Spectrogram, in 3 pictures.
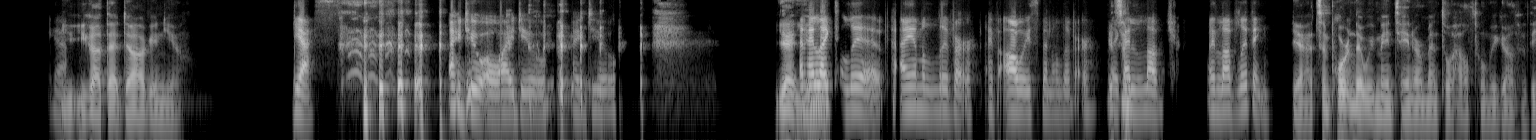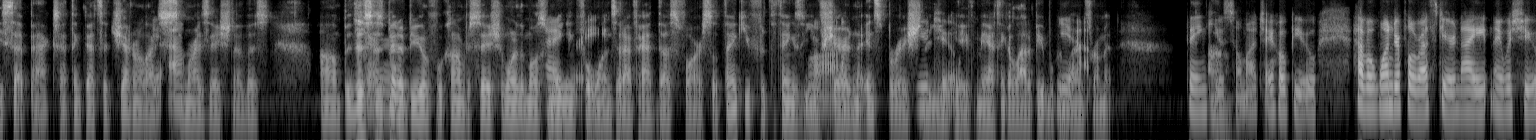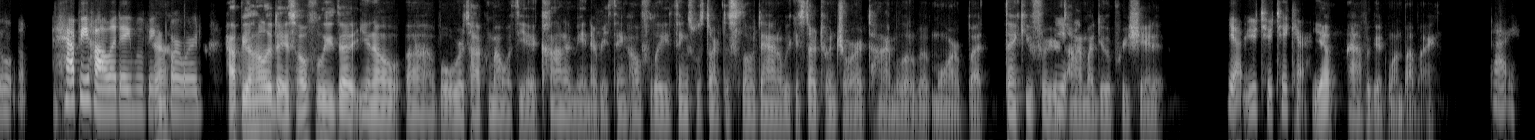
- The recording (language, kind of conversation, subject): English, unstructured, How can I stay hopeful after illness or injury?
- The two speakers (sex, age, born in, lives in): female, 50-54, United States, United States; male, 20-24, United States, United States
- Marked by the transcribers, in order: tapping; laugh; laughing while speaking: "I do"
